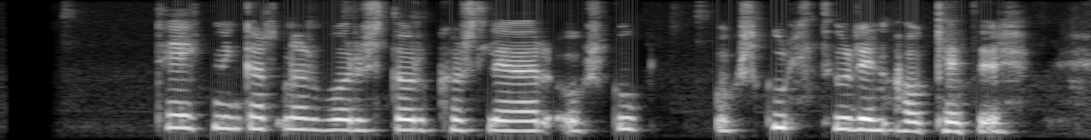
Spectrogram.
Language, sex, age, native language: Icelandic, male, 20-29, Icelandic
